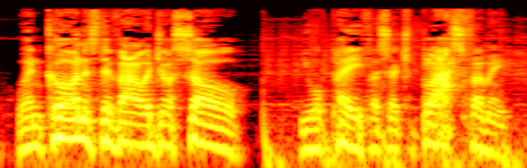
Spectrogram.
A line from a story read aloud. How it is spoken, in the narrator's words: Khan shouted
